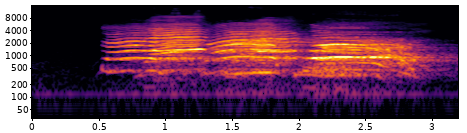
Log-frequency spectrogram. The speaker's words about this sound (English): When the time came for his trial, the king stood before the people, and instead of shouting, "All hail the king, long live the king," they shouted, "Crucify him. He is not our king. Crucify him."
